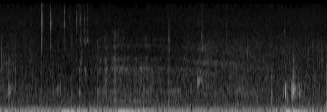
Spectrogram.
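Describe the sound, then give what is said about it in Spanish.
Someone sipping coffee with no talking: faint wet slurps and soft swallowing, scattered small clicks and taps, all quiet over a low background rumble. “perdón, paso para trago de café,”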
